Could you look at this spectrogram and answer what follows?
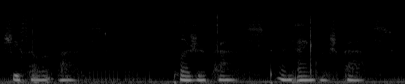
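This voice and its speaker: Female ASMR poetry reader: breathy whisper, slow, gentle and even delivery, faint fire and forest ambience. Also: mid-range voice. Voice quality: breathy whisper, mostly unvoiced. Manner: gentle, unhurried, even storytelling. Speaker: ASMR narrator reading poetry. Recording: steady background ambience noise. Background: crackling fire and forest sounds.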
